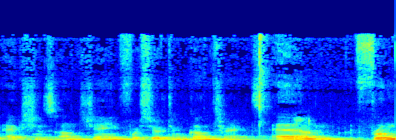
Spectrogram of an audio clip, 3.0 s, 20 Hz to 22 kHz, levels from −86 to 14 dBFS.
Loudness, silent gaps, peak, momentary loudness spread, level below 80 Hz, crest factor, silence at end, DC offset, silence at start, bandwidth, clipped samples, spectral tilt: -21 LUFS; none; -2 dBFS; 9 LU; -54 dBFS; 18 dB; 0 s; under 0.1%; 0 s; 17 kHz; under 0.1%; -6.5 dB/octave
